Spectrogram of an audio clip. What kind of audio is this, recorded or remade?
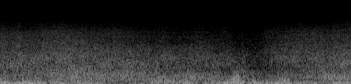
recorded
